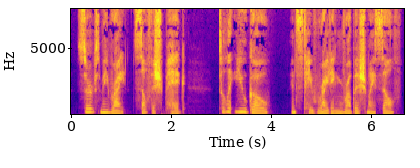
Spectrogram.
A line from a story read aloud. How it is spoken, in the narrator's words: muttered Jo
